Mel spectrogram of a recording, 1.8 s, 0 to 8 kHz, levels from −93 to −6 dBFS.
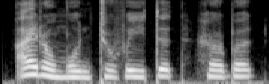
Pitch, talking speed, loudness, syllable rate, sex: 190 Hz, 235 wpm, -19 LUFS, 5.7 syllables/s, female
